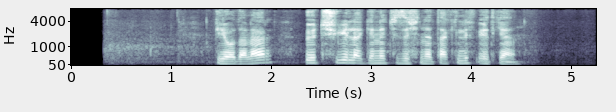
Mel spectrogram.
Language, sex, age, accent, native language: Uzbek, male, 18-24, Navoiy, Uzbek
